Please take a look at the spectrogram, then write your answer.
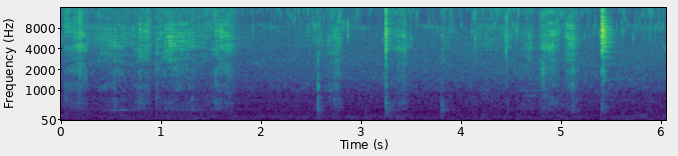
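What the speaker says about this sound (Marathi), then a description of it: "गूळ सगळा विरगळपर्यंत हलवायचं" Jaggery with a splash of water being stirred in a pan until it melts, a soft broadband scraping hiss with faint sizzle and a few sharp utensil clicks against the metal, close and alone.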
